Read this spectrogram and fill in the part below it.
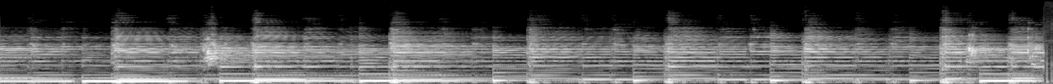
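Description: An acoustic guitar loop, heavily processed through EQ, a guitar amp and reverb, plays a repeating pattern of sustained, ringing chords and notes, loud and full with no talking.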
